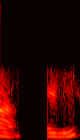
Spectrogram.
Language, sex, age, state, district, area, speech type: Kannada, female, 18-30, Karnataka, Tumkur, rural, conversation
